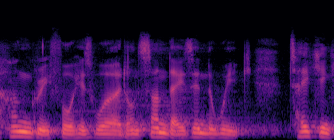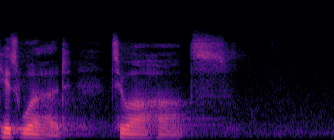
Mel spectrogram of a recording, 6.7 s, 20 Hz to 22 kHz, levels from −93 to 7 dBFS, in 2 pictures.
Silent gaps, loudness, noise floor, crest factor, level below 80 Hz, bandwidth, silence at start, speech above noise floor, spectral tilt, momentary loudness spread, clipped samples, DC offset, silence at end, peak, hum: none; -34 LUFS; -72 dBFS; 18 dB; -88 dBFS; 8.4 kHz; 0 s; 38 dB; -5.5 dB/octave; 17 LU; under 0.1%; under 0.1%; 1.1 s; -18 dBFS; none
